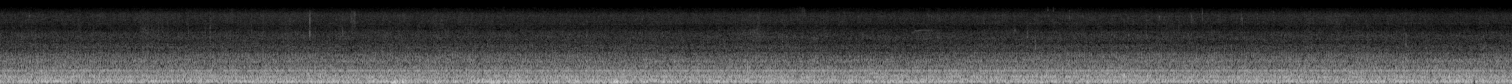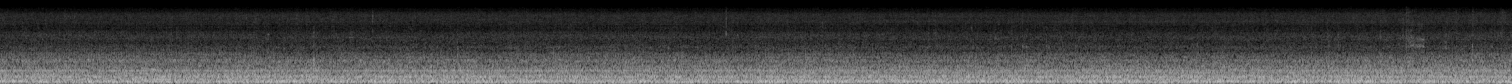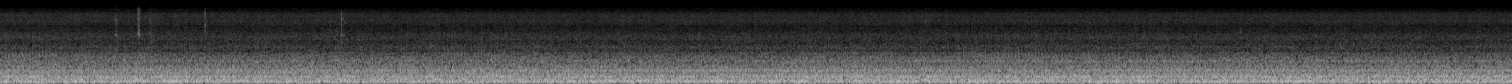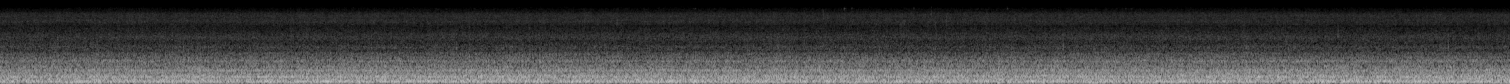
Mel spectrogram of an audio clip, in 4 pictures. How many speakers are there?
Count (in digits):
0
